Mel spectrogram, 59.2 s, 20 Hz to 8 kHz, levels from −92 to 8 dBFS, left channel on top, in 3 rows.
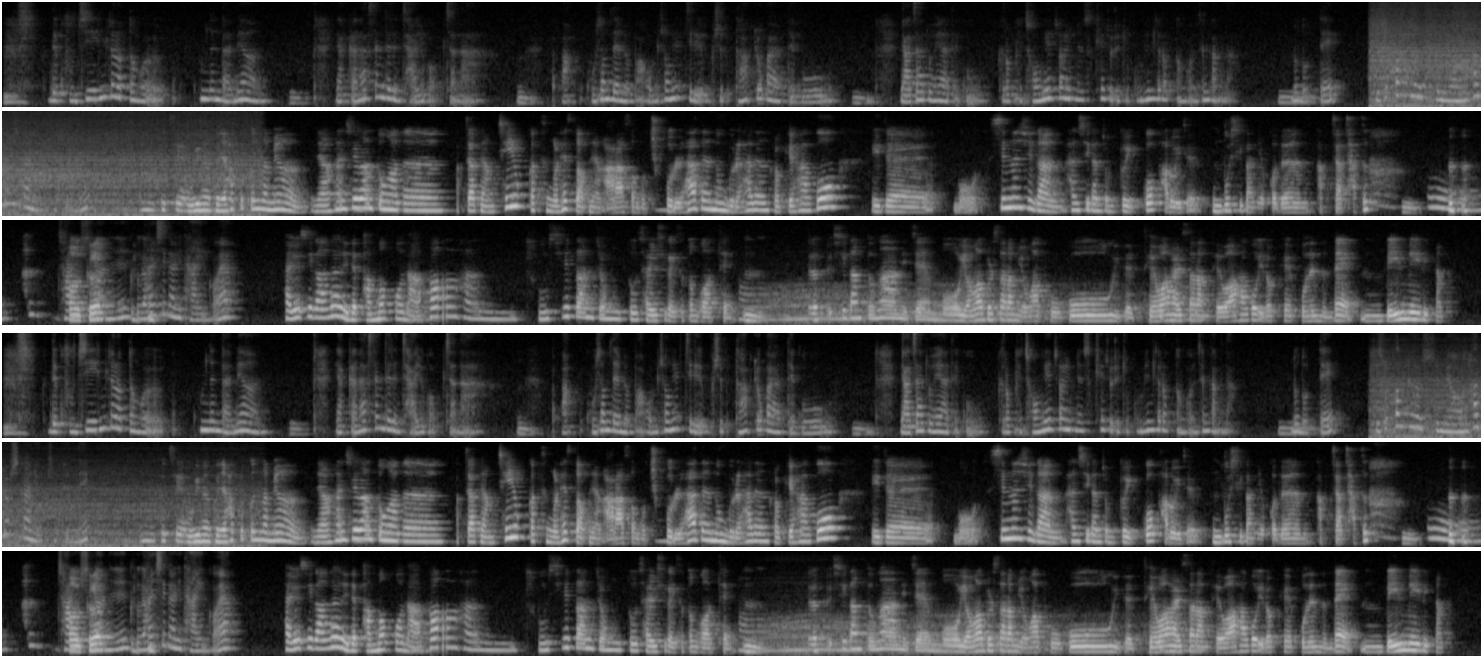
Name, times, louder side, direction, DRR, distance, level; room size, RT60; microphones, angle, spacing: voice 1, 0.0-2.2 2.6-3.6 4.2-6.4 7.5-11.1 11.6-16.4 17.2-17.8 18.2-20.3 20.5-20.9 24.4-24.6 28.4-28.6 36.0-36.3 37.9-38.3 38.7-39.5 40.2-42.5 44.9-45.2 49.3-50.9 54.9-55.5 58.1-58.4, right 2 dB, 80° right, 6 dB, 2.1 m, -34 dB
sound 1, 18.2-23.2, left 2 dB, 45° left, 2.8 m, -39 dB
voice 2, 21.5-25.6 25.9-30.9 31.3-32.1 32.4-37.9 38.4-38.6 39.0-39.3 39.8-39.9 40.3-40.8 41.2-41.5 43.2-46.3 46.6-49.6 50.2-58.7, right 1 dB, 20° right, 6 dB, 1.0 m, -24 dB
sound 2, 49.1-56.2, right 2 dB, 55° right, 1.8 m, -42 dB
15.5 x 12.0 x 5.7 m, 0.40 s
head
